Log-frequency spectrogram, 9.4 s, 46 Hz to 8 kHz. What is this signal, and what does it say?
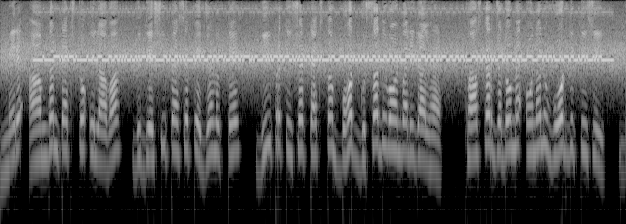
RTTY (45.45 baud, 170 Hz shift), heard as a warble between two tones, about 2100 Hz centre, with radio static, a narrow filter and speech in Punjabi. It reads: QMIYJ VPRKL HIEBR NFGXB FPPIG AIZIG RAZBO GACGS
